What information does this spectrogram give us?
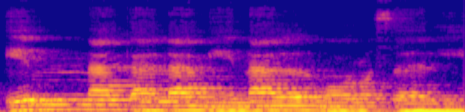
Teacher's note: sinnya taruh bawah di antara gusi bawah sama gigi bawah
